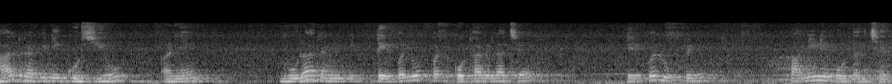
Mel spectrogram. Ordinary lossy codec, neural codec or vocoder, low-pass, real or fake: none; none; 7.2 kHz; real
